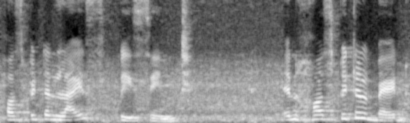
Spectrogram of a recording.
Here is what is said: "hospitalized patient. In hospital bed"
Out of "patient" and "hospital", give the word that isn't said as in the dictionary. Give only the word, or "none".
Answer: patient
